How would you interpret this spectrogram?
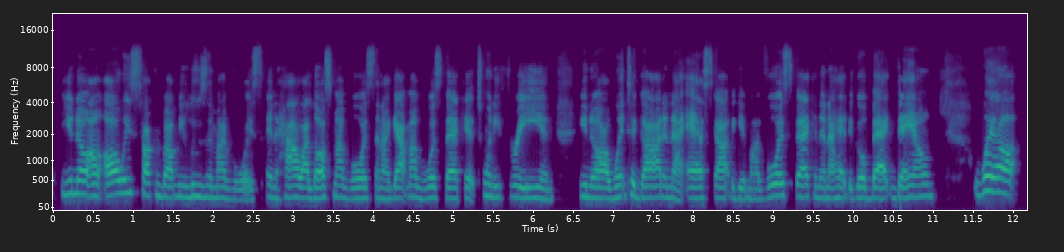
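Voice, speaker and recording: A woman's voice: medium pitch, no echo, studio quality. A woman hosting a podcast interview, talking enthusiastically and casually and addressing her listeners as "y'all". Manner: warm, enthusiastic, talks straight to listeners with "y'all". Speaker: podcast host.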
